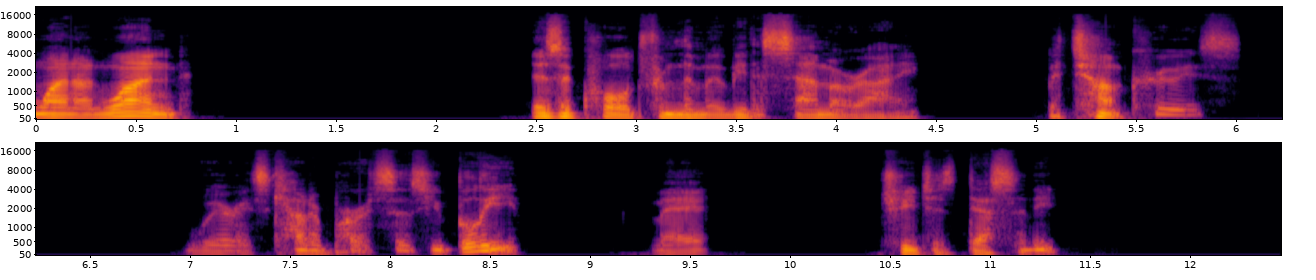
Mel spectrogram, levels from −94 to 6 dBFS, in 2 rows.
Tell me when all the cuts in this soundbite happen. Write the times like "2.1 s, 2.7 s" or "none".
2.1 s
